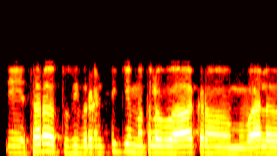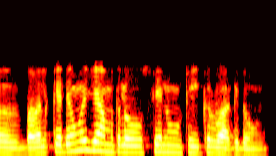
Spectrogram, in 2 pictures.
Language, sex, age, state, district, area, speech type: Punjabi, male, 30-45, Punjab, Fazilka, rural, conversation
